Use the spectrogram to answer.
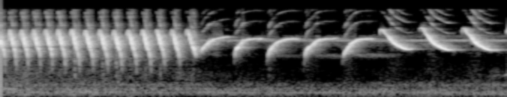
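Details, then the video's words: Spanish Timbrado canary delivering a training song: a fast even trill of bright notes for over a second, then slower clear swooping whistles that rise and fall, roughly three per second. "Many canaries join in singing after listening to this song"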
